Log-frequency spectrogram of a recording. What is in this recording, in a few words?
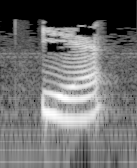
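"也", Mandarin Chinese; hsk; chinese-flashcards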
